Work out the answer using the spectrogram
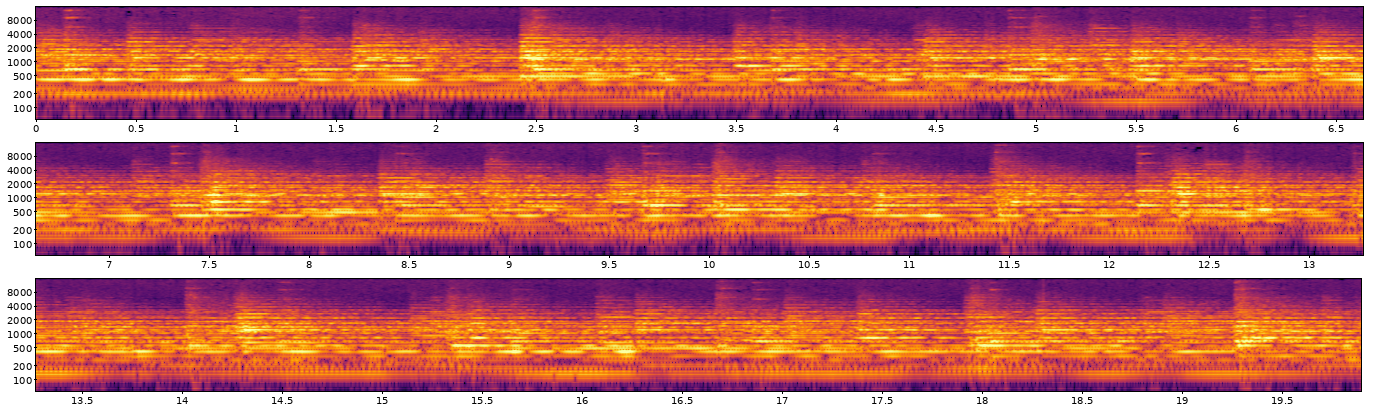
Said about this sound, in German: Sie hören die Glocken der Pfarrkirche Mariä Geburt in Mieders im Tiroler Stubaital.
